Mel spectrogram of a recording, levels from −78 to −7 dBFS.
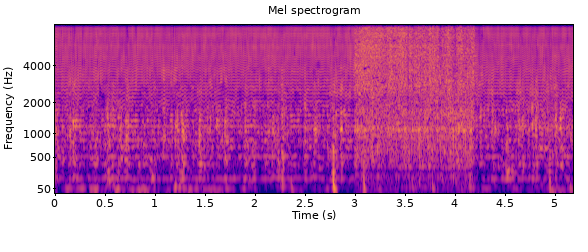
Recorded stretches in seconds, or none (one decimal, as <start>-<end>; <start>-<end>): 3.0-4.2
